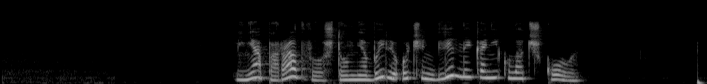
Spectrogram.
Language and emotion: Russian, positive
